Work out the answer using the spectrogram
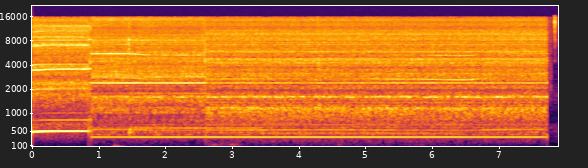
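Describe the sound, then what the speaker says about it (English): An FLSUN S1 Pro 3D printer prints a Benchy in matte black PLA, giving off a steady, close mechanical whine and hum of motors and fans that runs unbroken for several seconds with no talking. "clicked on the classic Benchy for the first test print"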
